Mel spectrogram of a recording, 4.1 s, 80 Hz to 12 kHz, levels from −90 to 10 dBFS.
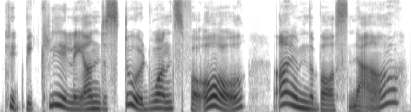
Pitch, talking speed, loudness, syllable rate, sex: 220 Hz, 160 wpm, -17 LUFS, 4.1 syllables/s, female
